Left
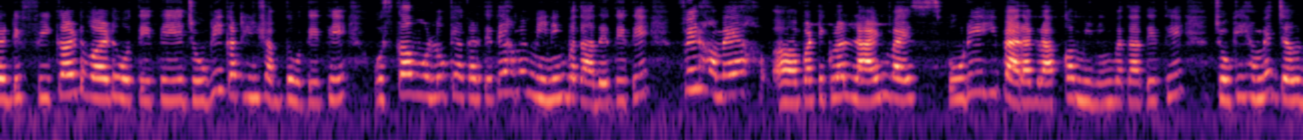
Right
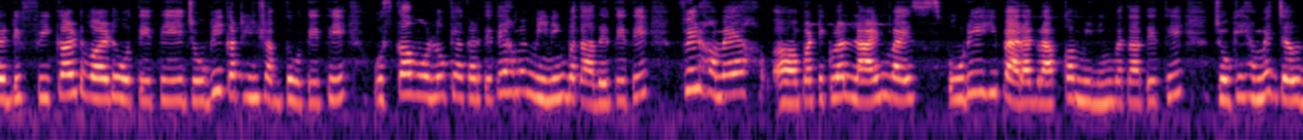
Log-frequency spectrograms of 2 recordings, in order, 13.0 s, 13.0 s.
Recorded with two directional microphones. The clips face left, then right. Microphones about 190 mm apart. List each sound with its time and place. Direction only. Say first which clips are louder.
0.0 s a woman's voice: right 4 dB; 45° right (ahead or behind)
